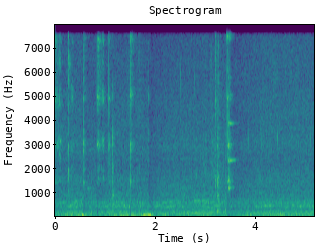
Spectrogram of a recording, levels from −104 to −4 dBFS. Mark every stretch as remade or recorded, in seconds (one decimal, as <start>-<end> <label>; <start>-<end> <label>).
0.0-0.5 remade; 0.5-1.4 recorded; 1.4-1.9 remade; 1.9-5.2 recorded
